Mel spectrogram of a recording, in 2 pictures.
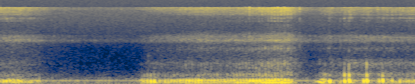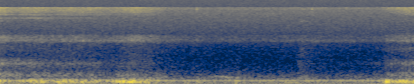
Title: Snoring Boerboel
